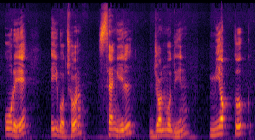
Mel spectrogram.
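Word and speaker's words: 올해: ওরে এই বছর দেখেন রিউল বাচ্চিমের পরে যখন হিউক থাকে তখন র এর উচ্চারণটা জোরালো হয় এবং হ এর উচ্চারণটা হয় না বললেই চলে এখানে উচ্চারণটা হয়ে যাবে ওরে এই বছর স্যাঙ্গিল জন্মদিন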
